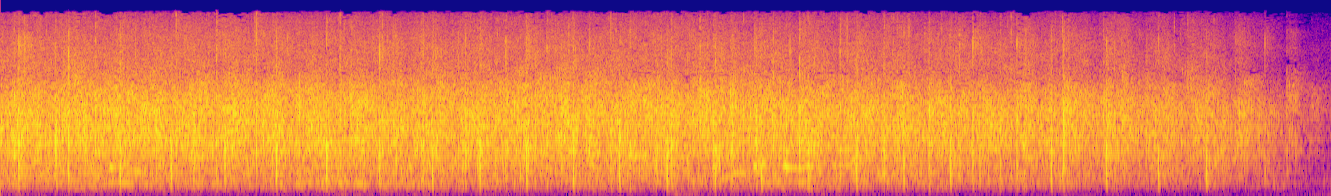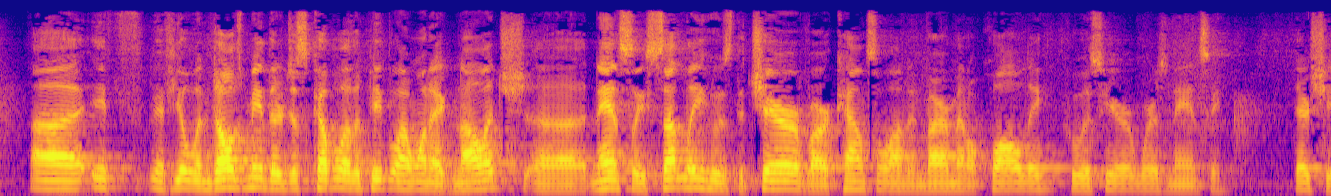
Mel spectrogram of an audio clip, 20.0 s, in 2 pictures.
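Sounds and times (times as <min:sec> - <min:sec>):
large audience applause: 0:00.0 - 0:10.0
speech: 0:10.7 - 0:19.9.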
